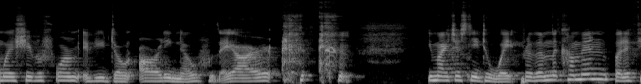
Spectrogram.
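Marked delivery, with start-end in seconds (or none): 2.8-3.5 sudden dry cough; coughing fit. Real, not acted. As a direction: cough hard mid-sentence. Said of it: "sorry for the coughing".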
